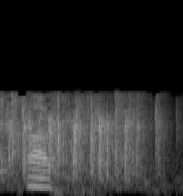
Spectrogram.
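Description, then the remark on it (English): A short burst of scattered audience applause, many hands clapping unevenly for a few seconds, opening with a brief sustained vocal sound before the clapping gradually thins out. “We can clap for that.”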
